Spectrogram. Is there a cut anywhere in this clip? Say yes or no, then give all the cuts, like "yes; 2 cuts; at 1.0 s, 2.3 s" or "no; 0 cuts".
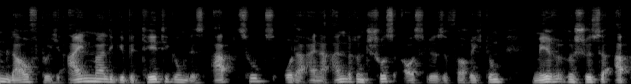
no; 0 cuts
